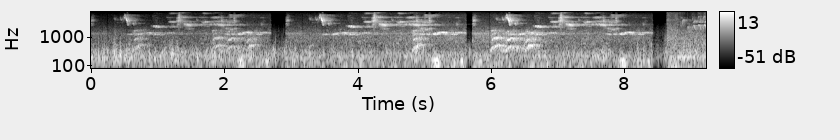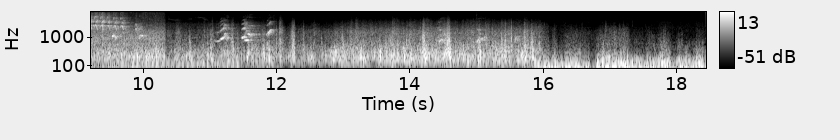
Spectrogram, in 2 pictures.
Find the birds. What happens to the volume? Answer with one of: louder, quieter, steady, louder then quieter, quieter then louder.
louder then quieter.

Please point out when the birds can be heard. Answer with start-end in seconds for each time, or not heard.
0.0-10.4.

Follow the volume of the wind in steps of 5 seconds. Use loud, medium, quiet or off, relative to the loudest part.
medium, medium, loud, loud.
